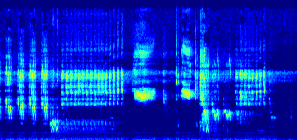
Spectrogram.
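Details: Camperling song recorded as a training track for cage birds: rapid, high-pitched chirps and buzzy trills with bright whistled notes, in quick bursts over a faint low hum.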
